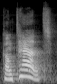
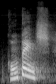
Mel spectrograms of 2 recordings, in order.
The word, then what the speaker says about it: content: Você tem content, essa forma de falar como conteúdo, e você tem content com o stress na segunda sílaba com a palavra content. Então você tem duas formas de falar, content e content, dois significados diferentes.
